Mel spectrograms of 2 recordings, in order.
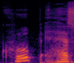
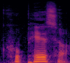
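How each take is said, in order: First: A separate h sound follows the b. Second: The b and h merge into aspirated ph. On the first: The speaker calls it wrong. "খুব হেস না" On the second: The speaker calls it right. "এই বিউপ এবং এই হিউত এটা মিলে ফিউপ হয়ে গেছে"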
